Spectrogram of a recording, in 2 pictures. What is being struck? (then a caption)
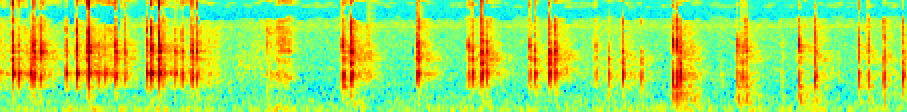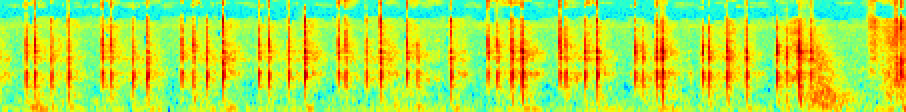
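Whole apple. Long fingernails tap and scratch the skin of a solid, whole red apple as it is held and turned in the hands. The result is a rapid, uneven run of quiet, dry clicks with no ring, mixed with short scratchy strokes, mostly bright and high with very little low end.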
